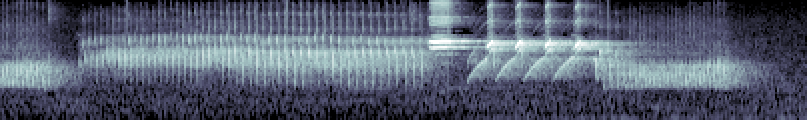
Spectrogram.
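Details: Yellow canary (Serinus canaria) training song: a low buzzy roll, a long sustained trill, then four sharp rising chips and a soft fading buzz.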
